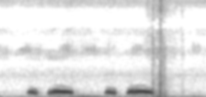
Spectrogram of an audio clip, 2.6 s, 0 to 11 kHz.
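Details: Gia Lai, Vietnam, 24 November 2020, 5:20 am near a roost: a spotted dove utters two paired coos, short then long and mellow, followed by a brief sharp tap.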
